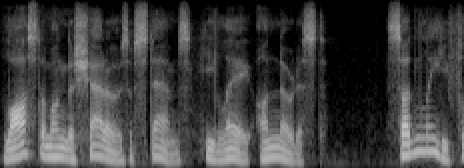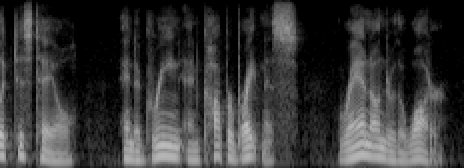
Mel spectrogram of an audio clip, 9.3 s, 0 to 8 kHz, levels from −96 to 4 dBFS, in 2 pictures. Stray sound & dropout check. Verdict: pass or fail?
pass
